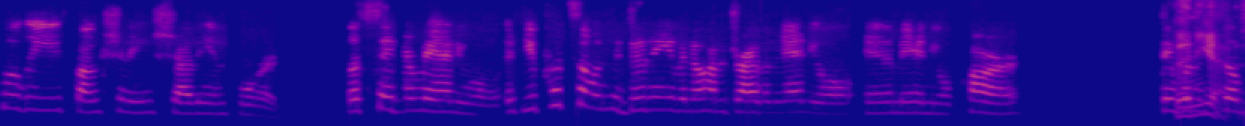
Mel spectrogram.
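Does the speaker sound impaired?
No.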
